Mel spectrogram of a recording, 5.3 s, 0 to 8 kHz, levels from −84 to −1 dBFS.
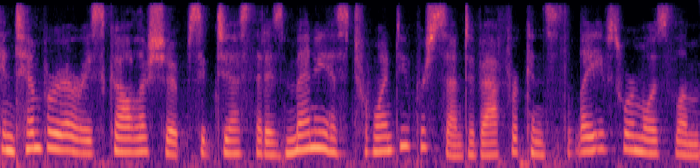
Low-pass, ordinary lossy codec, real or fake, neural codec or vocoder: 7.2 kHz; Opus, 64 kbps; fake; codec, 16 kHz in and 24 kHz out, 0.6 kbps, FocalCodec, streaming, 2048 codes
